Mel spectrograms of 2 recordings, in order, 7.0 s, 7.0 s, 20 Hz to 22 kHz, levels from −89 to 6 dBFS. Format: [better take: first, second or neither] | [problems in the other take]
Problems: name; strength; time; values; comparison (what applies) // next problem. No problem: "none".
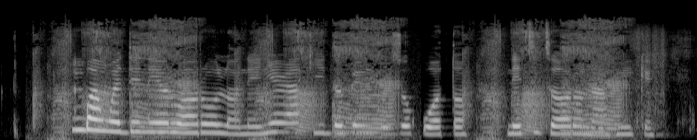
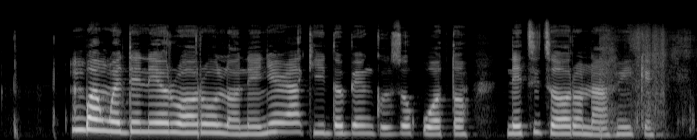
second | background sound (Fart); 10 dB below the speech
